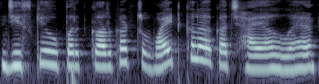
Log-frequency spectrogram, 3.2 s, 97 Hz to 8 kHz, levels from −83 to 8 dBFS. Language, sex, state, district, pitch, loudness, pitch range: Hindi, male, Jharkhand, Garhwa, 255 Hz, -16 LUFS, 230-275 Hz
